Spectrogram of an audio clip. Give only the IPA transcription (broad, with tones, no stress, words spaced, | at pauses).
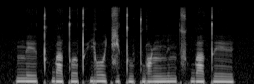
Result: n̪e˨˦ɪ̯ t̪ʰwä˨˩t̪ɤ˨˦t̪ʰjo˥˨ʊ̯t͡ɕi˩ t̪u˨˩t̪wɑ˦ŋ n̪i˦nt͡sʰwä˥˨t̪e˥˨ɪ̯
